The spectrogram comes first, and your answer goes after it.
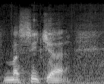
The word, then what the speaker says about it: Masicha: Yes, Masicha.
